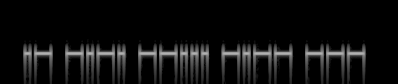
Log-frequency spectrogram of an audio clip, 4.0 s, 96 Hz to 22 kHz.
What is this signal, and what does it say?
Morse code, heard as a keyed tone, about 22 wpm, 700 Hz. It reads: AC7YO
